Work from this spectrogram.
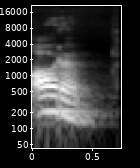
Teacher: the N in autumn is silent. We don't pronounce it. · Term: silent letters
